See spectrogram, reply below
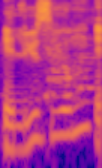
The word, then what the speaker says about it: Elysium: Elysium? – Ja.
